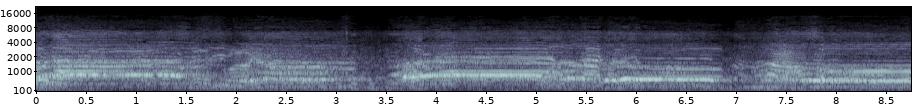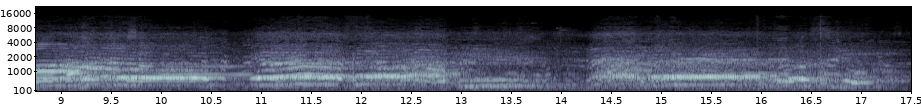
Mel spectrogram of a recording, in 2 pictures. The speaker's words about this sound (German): In Rouen demonstrieren die Einwohner in Gelb und singen dabei laut die französische Nationalhymne.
